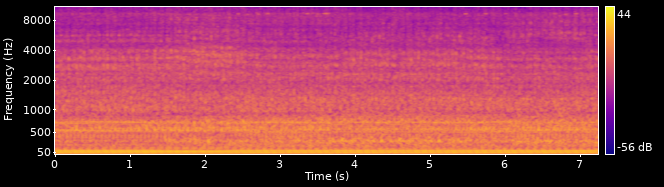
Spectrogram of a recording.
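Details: International TD-6 crawler, revived after 11 years sitting rusted stuck, running on diesel after gas start, following the #4 cylinder misfire fix. Loud, steady idle with an even low chug and no misses or knocks: running smoothly.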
